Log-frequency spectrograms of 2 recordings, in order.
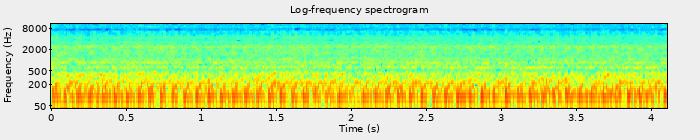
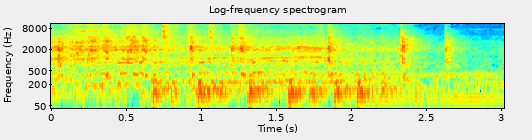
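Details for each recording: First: Yamaha X-Ride fuel-injected Blue Core scooter after throttle body cleaning and scanner reset: even, settled low idle with no hunting or misses until the engine is switched off; idle speed correct. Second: Yamaha X-Ride fuel-injected Blue Core scooter after throttle body cleaning, TPS possibly loose: short, uneven, sputtering bursts that can't settle into a steady idle and die; idle air screw set too low, hard starting.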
